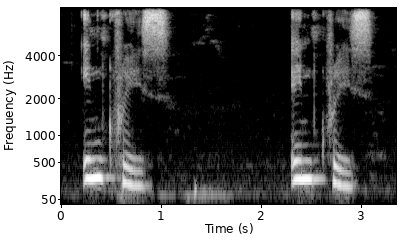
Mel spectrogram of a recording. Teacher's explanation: you see how i stress more on the in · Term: word stress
